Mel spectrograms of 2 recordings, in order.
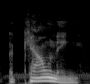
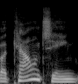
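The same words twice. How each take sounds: First: The T after the N is dropped. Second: The T after the N is clearly pronounced. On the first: "that T goes away, so we pronounce the N instead" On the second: "instead of accounting"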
